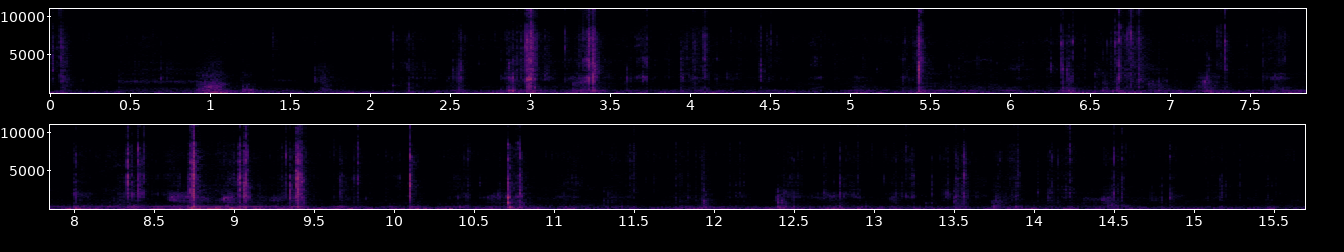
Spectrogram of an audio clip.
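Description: Wolfdog gnawing and tearing at a chew treat and its paper wrapping: faint, irregular crunches and crinkles.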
